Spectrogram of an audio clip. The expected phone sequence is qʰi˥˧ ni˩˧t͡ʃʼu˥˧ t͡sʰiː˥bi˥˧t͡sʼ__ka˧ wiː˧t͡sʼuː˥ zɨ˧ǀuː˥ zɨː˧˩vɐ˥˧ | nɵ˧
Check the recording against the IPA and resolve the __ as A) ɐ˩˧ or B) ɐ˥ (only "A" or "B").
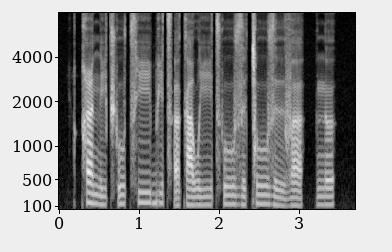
A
